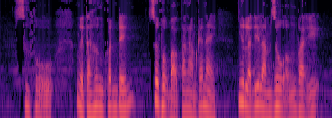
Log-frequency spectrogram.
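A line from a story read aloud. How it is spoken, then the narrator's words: Loud, brash woman. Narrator (Vietnamese): Nàng phát huy phong cách của nữ hán tử, lớn tiếng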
